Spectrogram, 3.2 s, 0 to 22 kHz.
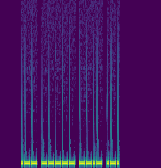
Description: Morse code, heard as a keyed tone, about 34 wpm, 700 Hz. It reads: W0QR
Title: USA Call Signs - 4 Characters - Repeated 2x - 35wpm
